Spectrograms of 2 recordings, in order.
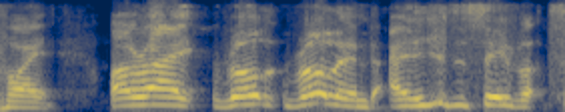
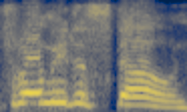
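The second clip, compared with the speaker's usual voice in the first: put-on shouting, higher; 5 semitones higher, 4 dB louder than usual. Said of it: "I'm gonna yell at the other".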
